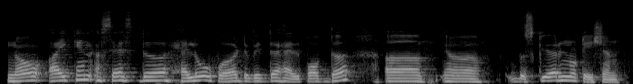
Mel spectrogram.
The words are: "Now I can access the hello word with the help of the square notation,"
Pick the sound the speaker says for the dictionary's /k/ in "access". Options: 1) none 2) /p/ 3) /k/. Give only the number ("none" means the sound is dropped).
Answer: 1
